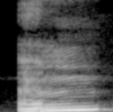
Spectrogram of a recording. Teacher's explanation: لكن الميم يصاحبها غنة مثل النون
